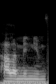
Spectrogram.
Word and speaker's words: aluminium: with a bit of aluminium foil or as you americans say aluminum um this kind of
